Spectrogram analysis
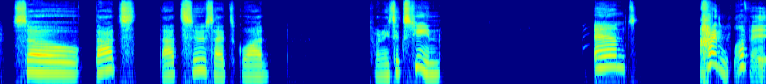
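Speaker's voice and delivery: bored, uninterested tone with drawn-out "so". Recording near midnight and wrapping up, sounding really bored. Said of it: "I know I sound really bored".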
